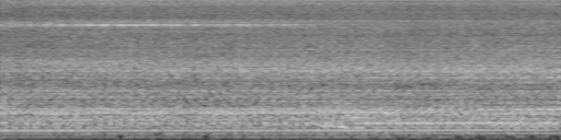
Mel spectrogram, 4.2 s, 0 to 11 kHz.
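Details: 2011 Kia Rio after engine control module repair (burnt capacitor replaced) for a no-start: starts and holds a steady, even idle with constant hiss and hum, no stumbles, knocks or surges; idling normally.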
